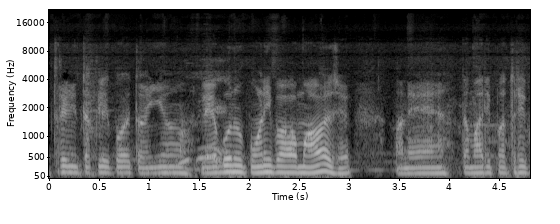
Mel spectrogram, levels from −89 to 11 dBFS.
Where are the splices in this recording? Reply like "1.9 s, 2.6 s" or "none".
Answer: none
